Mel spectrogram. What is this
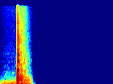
Salto En madera
jumping on wood
jump, wood, hit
